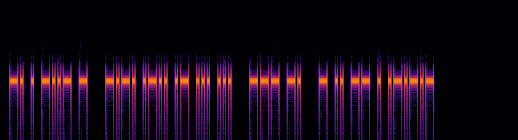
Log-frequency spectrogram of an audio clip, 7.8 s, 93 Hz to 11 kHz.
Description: Morse code, heard as a keyed tone, about 30 wpm, 700 Hz. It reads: NEXT CLASS ON TIME.
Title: Sentences from Top 1000 Words - Review Part 2 - 30wpm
